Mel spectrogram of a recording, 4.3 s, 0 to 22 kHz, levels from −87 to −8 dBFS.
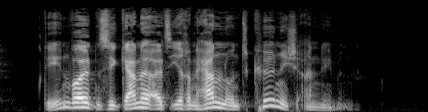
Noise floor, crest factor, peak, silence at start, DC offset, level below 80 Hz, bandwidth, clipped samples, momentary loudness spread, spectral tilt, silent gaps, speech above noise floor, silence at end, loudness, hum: -80 dBFS; 22 dB; -2 dBFS; 0.45 s; under 0.1%; -60 dBFS; 16.5 kHz; under 0.1%; 18 LU; -5 dB/octave; none; 57 dB; 0.85 s; -22 LUFS; none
